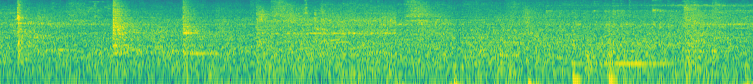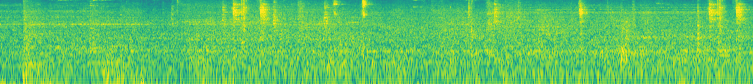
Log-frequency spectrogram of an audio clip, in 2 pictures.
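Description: Assembly-line machinery in a car plant: a steady mechanical din with scattered sharp clicks and clanks, and a few dull thumps in the middle.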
